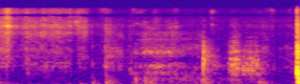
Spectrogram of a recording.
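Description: Faint handling sounds of hands working fabric gardening gloves and a plastic zip tie, with a light click at the start and another about a second and a half in.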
